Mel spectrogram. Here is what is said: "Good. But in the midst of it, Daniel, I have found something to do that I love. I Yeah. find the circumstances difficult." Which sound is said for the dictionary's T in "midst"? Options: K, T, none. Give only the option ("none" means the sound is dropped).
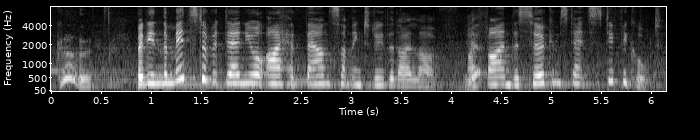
T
